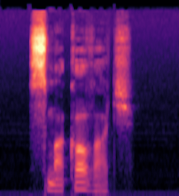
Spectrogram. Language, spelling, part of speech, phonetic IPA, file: Polish, smakować, verb, [smaˈkɔvat͡ɕ], Pl-smakować.ogg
